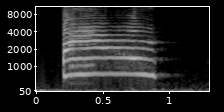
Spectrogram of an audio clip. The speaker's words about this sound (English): Because they're fucking cats. Wait a minute, they're cats.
